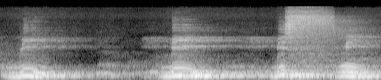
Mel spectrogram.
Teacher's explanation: Ba juga pertama sifatnya jahar. Tidak boleh menghembuskan napas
